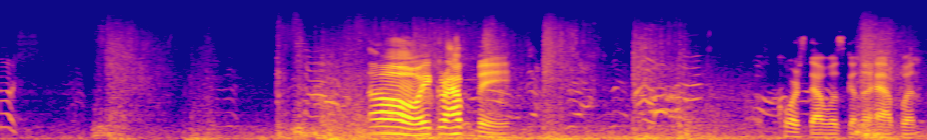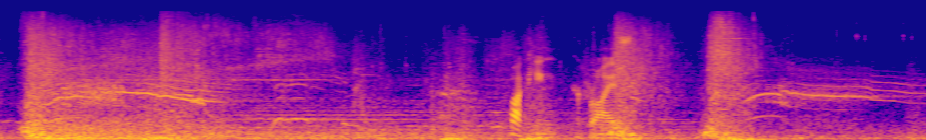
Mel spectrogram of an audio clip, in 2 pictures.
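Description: Heavy weapon blows clash and thud.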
